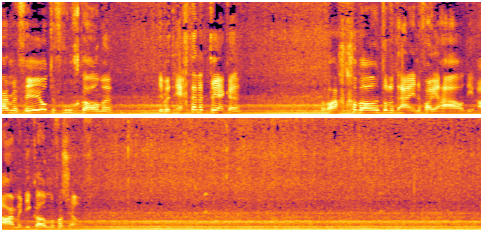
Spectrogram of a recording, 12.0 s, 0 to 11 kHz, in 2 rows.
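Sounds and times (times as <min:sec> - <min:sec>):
outboard motor running: 0:00.0 - 0:11.9.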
